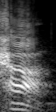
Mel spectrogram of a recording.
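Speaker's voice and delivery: ہا as a plain light h, the wrong way; wrong pronunciation. Shown as a demonstration. Quran teacher showing the wrong ہا, plain h. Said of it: "ہم اس کو ہا نہیں نکالتے".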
